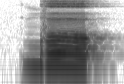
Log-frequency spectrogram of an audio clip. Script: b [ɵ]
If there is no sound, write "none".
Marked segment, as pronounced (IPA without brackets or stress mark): o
